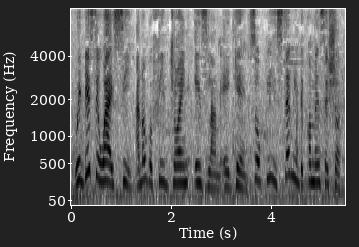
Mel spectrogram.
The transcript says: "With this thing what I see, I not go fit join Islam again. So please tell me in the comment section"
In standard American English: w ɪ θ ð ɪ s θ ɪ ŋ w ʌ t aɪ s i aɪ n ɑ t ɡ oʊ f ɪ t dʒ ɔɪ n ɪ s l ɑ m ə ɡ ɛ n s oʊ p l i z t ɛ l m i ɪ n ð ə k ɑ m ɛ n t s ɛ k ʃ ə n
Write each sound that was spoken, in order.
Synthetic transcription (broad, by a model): w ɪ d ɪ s t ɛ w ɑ aɪ s i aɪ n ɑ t ɡ oʊ f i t dʒ ɔɪ n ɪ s l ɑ m ə ɡ ɛ n s oʊ p l i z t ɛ m i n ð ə k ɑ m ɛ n s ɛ ʃ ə n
